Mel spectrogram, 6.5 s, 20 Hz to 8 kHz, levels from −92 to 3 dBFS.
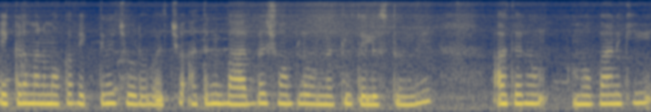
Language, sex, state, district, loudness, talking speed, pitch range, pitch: Telugu, female, Andhra Pradesh, Chittoor, -14 LUFS, 130 wpm, 235-255 Hz, 245 Hz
